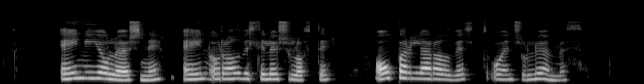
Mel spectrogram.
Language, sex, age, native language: Icelandic, female, 20-29, Icelandic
